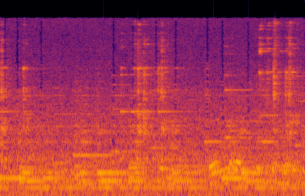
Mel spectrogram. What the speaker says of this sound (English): The Joy-Con can convey to you the feeling of ice cubes colliding in a cup.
